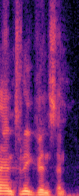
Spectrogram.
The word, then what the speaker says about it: Antonique Vincent: Shine the light more on Antonique Vincent. Oh yeah, definitely. And also, I didn't even tell you how to pronounce my name, and you pronounced it perfectly spot on.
